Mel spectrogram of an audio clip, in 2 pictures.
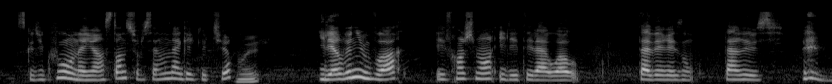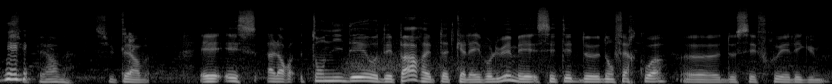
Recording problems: murmuring crowd; faint; throughout; 30 dB below the speech

